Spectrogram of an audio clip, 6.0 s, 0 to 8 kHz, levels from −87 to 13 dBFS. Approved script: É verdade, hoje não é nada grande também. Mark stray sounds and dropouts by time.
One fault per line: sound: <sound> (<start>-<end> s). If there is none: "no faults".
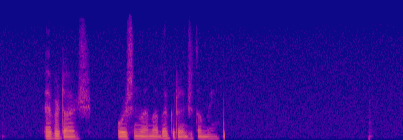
no faults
